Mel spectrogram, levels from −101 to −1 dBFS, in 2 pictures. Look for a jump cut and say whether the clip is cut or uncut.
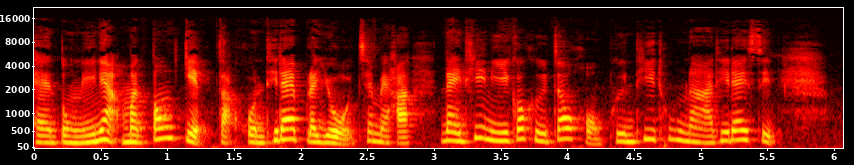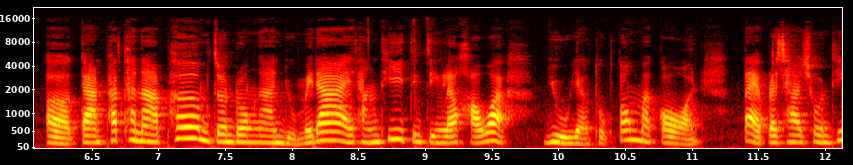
uncut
